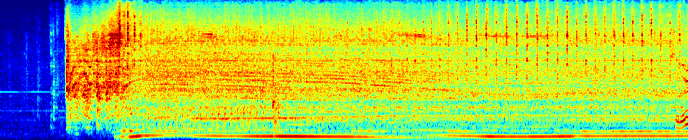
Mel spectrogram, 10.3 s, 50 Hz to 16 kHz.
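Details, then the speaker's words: 2002 Ford Mustang convertible 3.8 V6, high mileage, restarted after Liqui-Moly engine flush and five-quart oil change: light fast tick still heard over idle; owner believes exhaust related, oil stabilizer and flush did not cure it. "tick again i believe that's exhaust related i don't know um i've tried oil stabilizer now i've tried liquor molly"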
